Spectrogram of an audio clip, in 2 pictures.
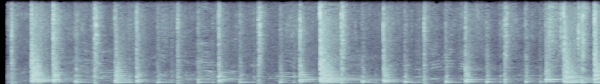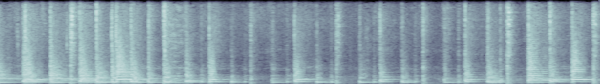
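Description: A pair of congas played by hand in a fast, continuous rhythm: quick sharp strikes mixed with ringing pitched tones from the drum heads.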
